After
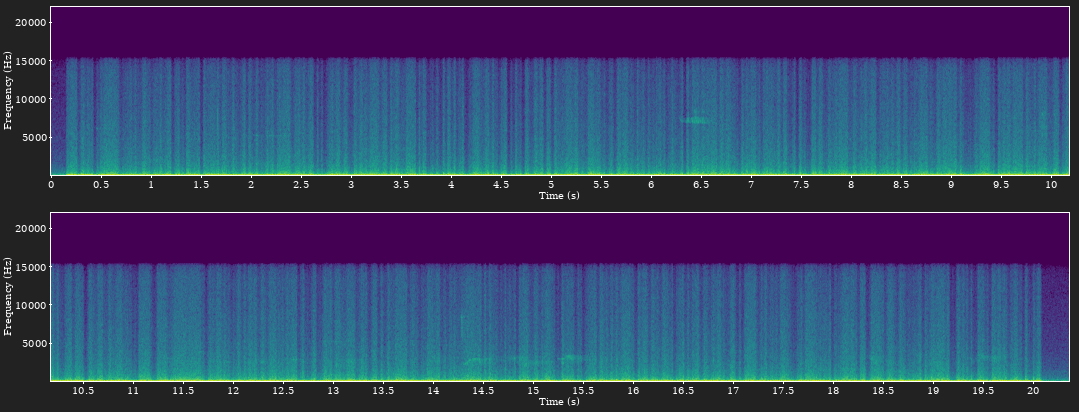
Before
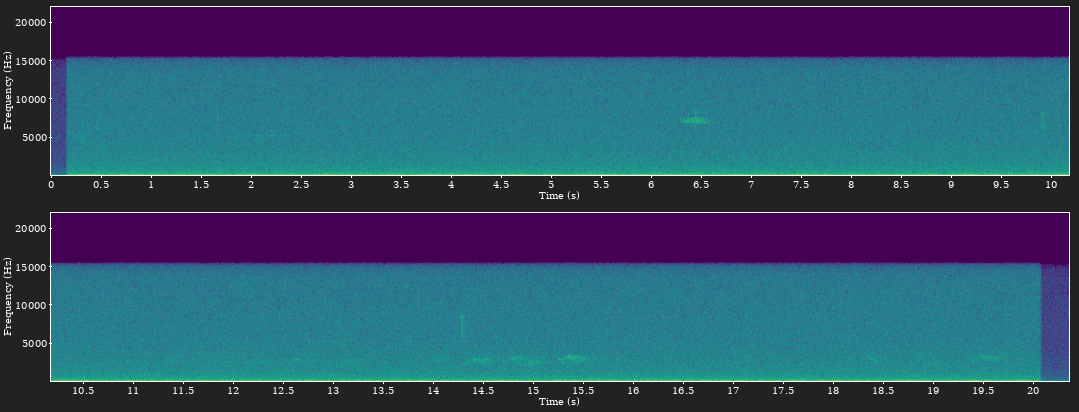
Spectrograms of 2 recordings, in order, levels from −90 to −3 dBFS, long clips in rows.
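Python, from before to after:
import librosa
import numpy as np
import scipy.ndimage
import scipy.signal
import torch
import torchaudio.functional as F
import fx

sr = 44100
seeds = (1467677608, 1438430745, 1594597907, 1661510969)

y = fx.over_compress(x, sr, threshold_db=-27.0, ratio=-1.0)
y = fx.tilt_eq(y, sr, slope=-3.0)
y = y * 10.0 ** (1.5 / 20.0)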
